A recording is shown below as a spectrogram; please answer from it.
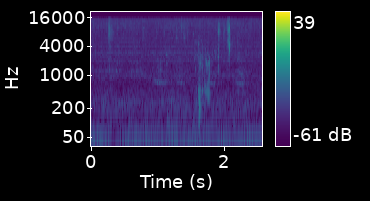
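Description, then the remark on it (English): A single wet gulp of water being swallowed right into the microphone, a brief liquid squelch over a low background hum. “Oh man, that swallow just right into Mike. That water swallow.”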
